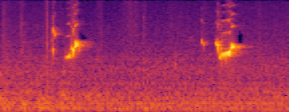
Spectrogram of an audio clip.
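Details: Newly acquired caged Blue-winged Leafbird, a male unafraid of people, singing while looking at its mirror image: two brief high slurred phrases about a second and a half apart, each a sharp note then a warbled twist, over quiet room background.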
